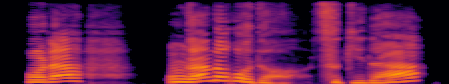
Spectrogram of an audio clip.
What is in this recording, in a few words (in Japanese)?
好きです 岩手; imas; 春香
